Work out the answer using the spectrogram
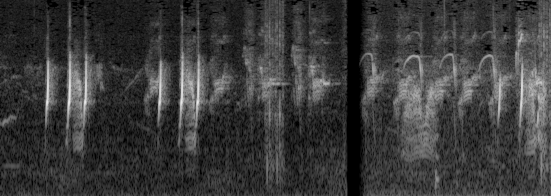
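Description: Common quail giving sharp, high three-note phrases about a second apart, followed by a busier run of squeaky, chirping notes.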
